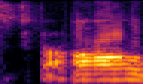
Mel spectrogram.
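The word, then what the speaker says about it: Taal: as you can see it's just spelled t-a-a-l but every time you see that here it's the two syllables so this tall volcano is actually the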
